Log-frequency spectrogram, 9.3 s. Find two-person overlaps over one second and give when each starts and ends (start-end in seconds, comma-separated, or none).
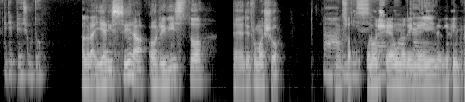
6.7-8.6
